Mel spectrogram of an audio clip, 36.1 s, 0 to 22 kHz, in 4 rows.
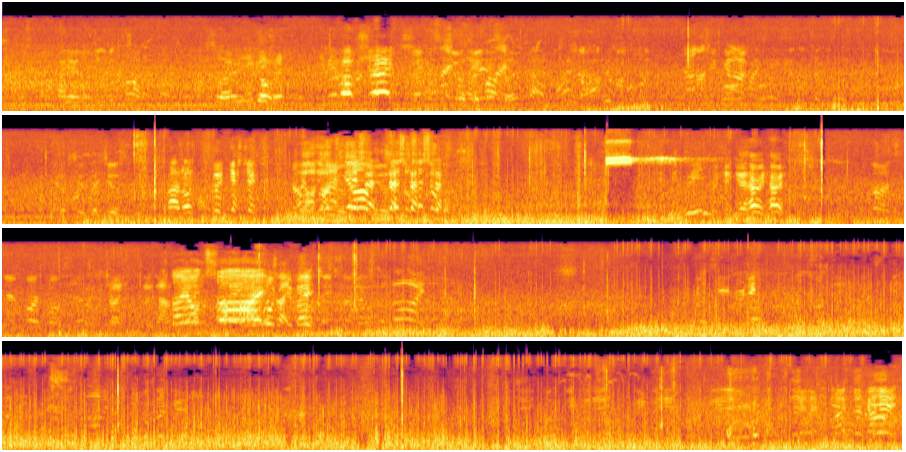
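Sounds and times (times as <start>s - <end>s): wind rumble on microphone: 0.0s - 36.0s
referee's whistle blast: 15.0s - 15.9s.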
